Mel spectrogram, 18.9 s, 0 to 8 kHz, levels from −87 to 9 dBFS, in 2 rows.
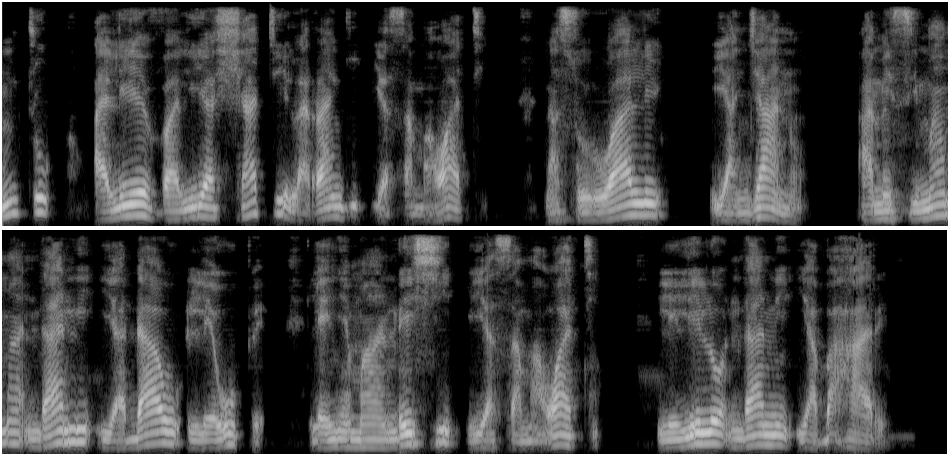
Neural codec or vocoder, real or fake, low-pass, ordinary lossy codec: codec, 16 kHz, 16 kbps, FunCodec, trained on LibriTTS, 50 frames a second; fake; 7.2 kHz; AAC, 48 kbps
